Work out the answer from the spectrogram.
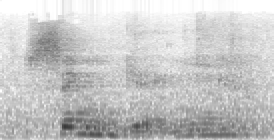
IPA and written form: ˈsɪŋgɪŋg (singing)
